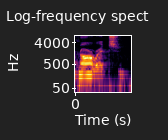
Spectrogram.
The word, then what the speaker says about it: Norwich: And Norwich Castle, which is the burial place of executed Rush, and I am not confident on my pronunciation of Norwich. – How else would you say it? – Englishy?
